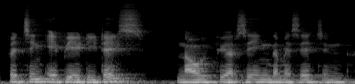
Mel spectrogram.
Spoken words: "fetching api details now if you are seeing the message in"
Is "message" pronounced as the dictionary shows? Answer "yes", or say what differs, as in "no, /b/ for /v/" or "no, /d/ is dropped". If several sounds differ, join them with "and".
yes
